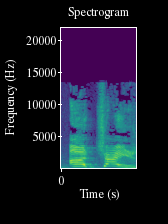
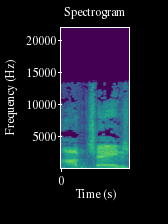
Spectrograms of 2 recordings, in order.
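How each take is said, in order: First: It is said in a put-on Boston accent. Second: It is said in the speaker's normal accent.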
